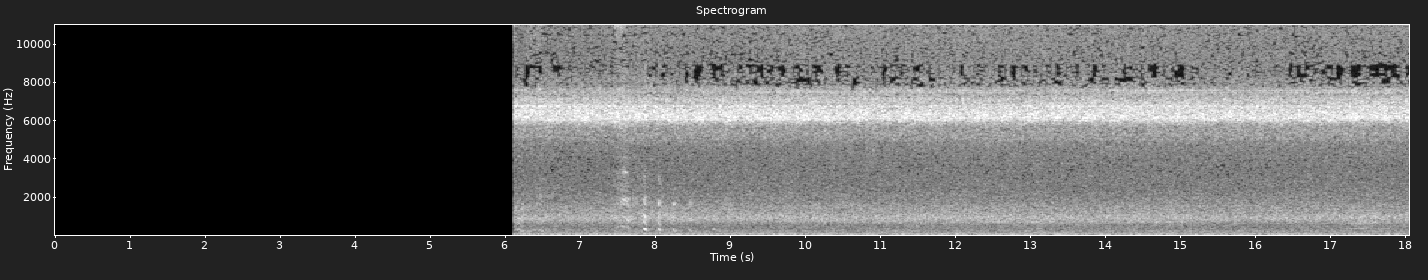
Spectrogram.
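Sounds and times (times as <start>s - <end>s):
crickets chirping drone: 6.1s - 18.0s.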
